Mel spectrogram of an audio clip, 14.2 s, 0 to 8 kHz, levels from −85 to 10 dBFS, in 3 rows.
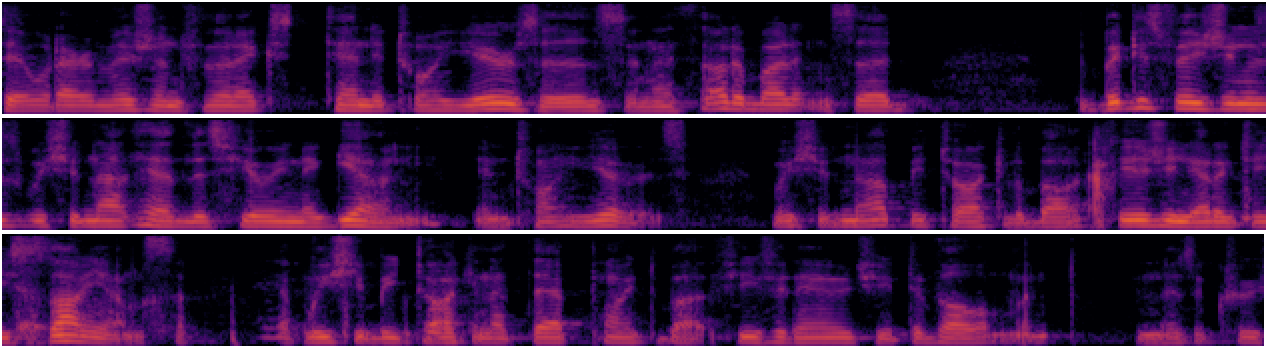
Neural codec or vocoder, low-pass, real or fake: codec, 24 kHz, 0.9 kbps, WavTokenizer, medium speech release version 2; 7.2 kHz; fake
